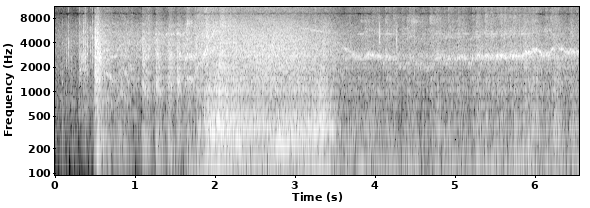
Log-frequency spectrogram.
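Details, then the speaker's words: Boosted Pontiac GTO on speed density tuning, cold start: cranks and catches, then rough uneven lumpy idle before settling; stumble because the computer must first fail the mass airflow sensor. "you hear it stumble when we first start it that's because we are using speed density tuning"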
